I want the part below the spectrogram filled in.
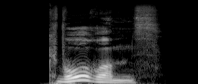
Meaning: genitive singular of Quorum
- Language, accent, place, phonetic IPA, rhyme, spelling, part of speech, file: German, Germany, Berlin, [ˈkvoːʁʊms], -oːʁʊms, Quorums, noun, De-Quorums.ogg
